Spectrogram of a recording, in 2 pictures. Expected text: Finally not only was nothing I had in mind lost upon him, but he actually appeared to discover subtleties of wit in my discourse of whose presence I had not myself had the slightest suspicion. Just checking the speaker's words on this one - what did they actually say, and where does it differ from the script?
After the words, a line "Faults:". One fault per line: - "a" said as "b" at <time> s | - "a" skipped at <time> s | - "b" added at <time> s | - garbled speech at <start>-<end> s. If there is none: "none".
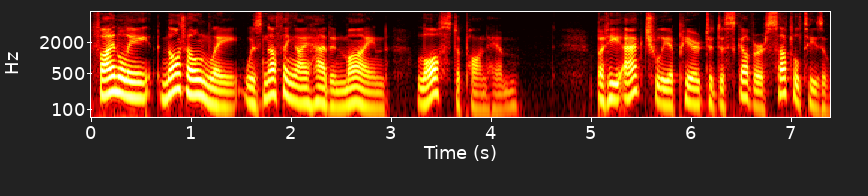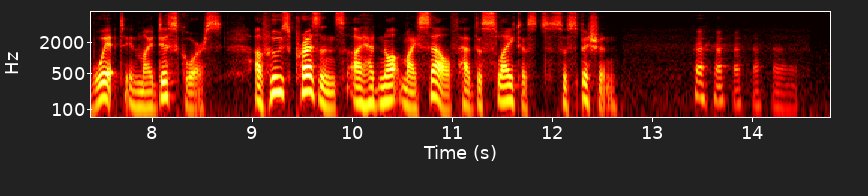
Finally not only was nothing I had in mind lost upon him, but he actually appeared to discover subtleties of wit in my discourse of whose presence I had not myself had the slightest suspicion.
Faults:
none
